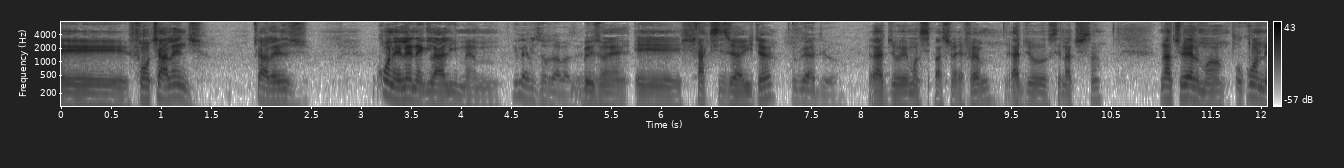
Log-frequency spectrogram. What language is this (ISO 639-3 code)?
fra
